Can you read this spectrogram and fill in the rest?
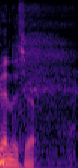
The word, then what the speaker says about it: Vaynerchuk: Vaynerchuk.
